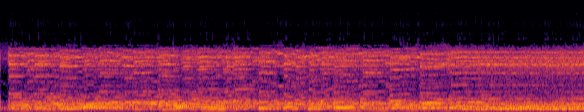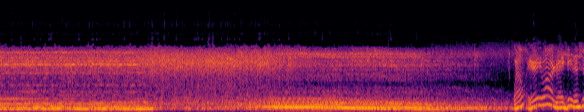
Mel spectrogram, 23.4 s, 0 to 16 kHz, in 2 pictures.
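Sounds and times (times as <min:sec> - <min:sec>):
car engine idling after a drive: 0:00.0 - 0:22.2.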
